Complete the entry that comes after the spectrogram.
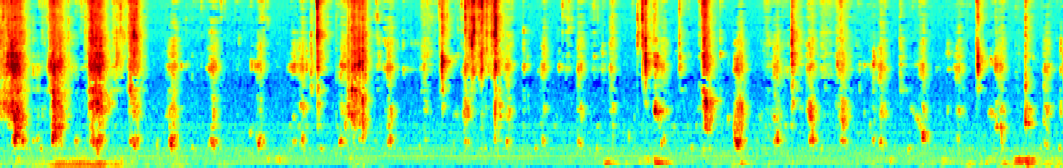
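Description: A person biting into and chewing a crisp raw vegetable close to the microphone: a steady run of irregular wet crunches, a few a second.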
